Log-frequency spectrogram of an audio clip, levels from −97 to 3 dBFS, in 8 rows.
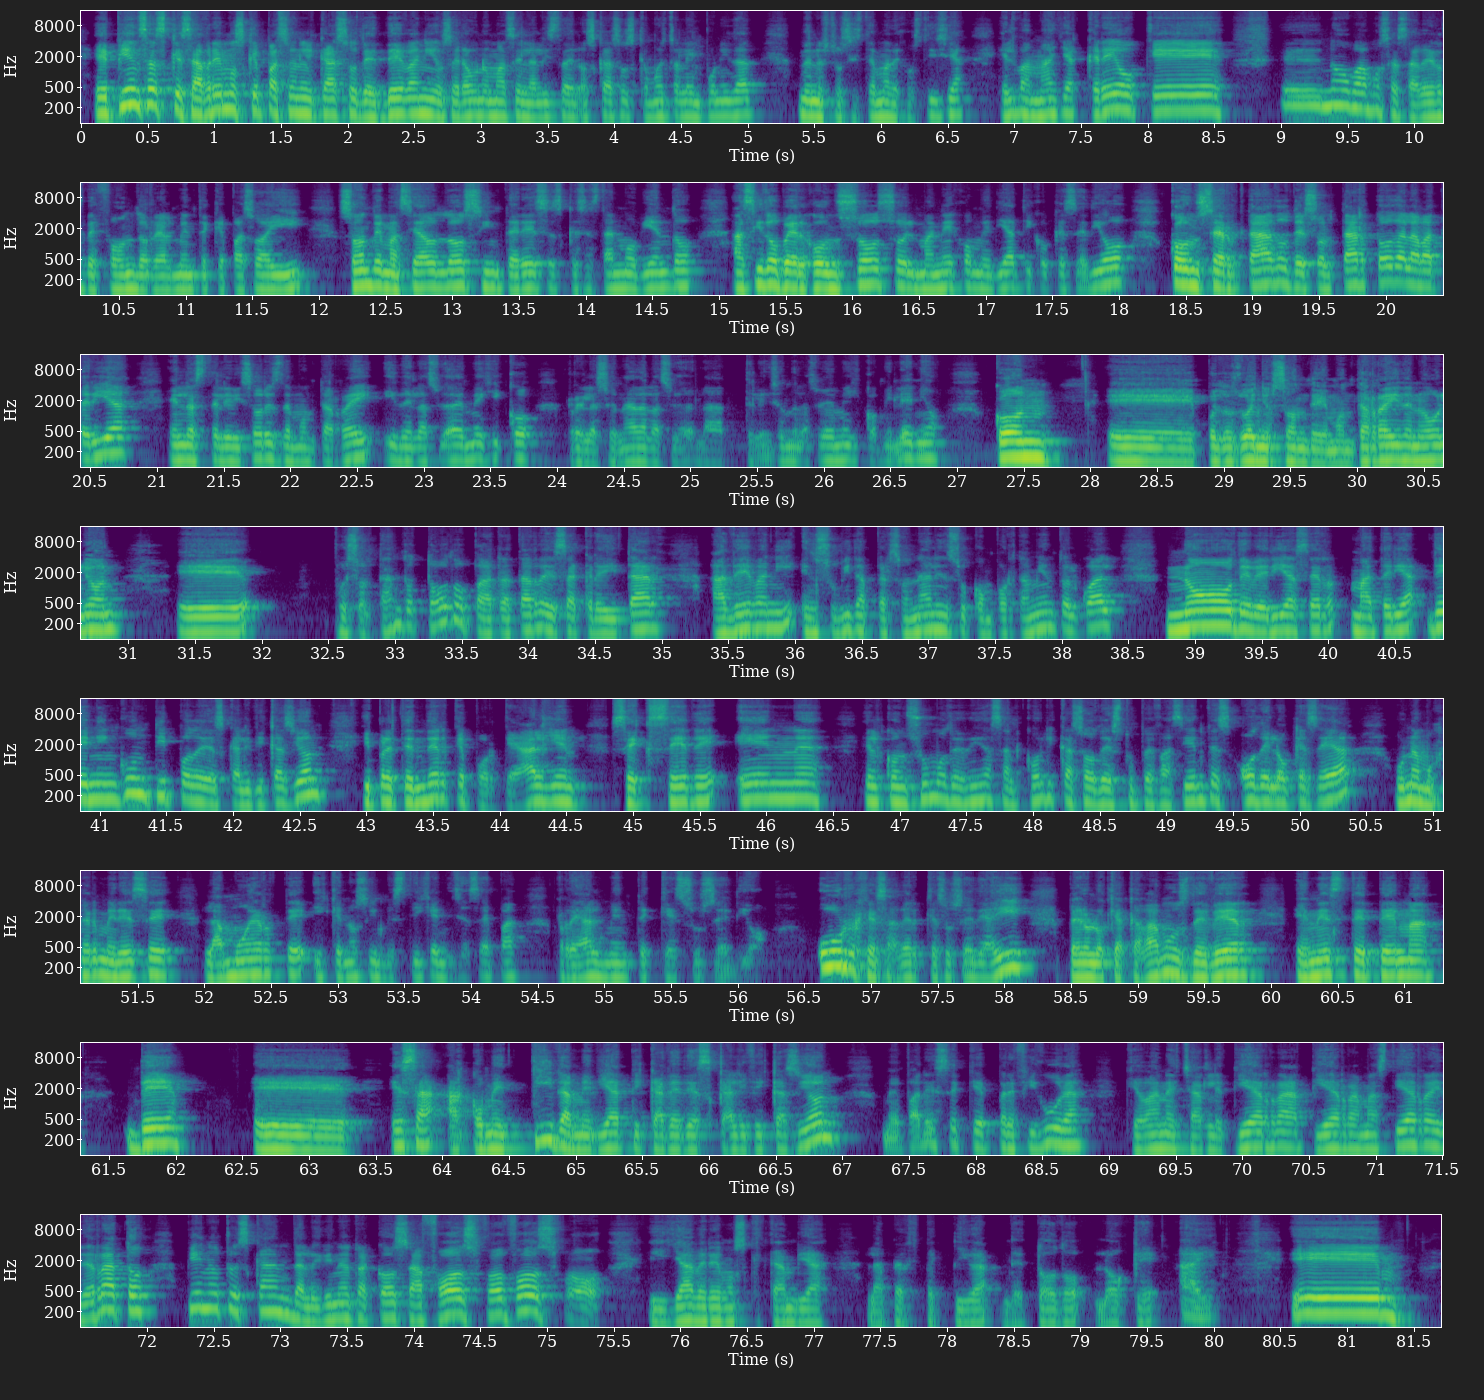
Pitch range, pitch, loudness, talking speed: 130-160 Hz, 140 Hz, -23 LUFS, 165 wpm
